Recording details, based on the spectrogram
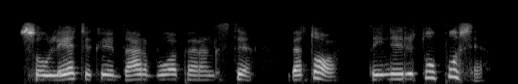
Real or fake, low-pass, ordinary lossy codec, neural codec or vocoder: fake; 7.2 kHz; Opus, 16 kbps; codec, 24 kHz, 6 kbps, HILCodec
